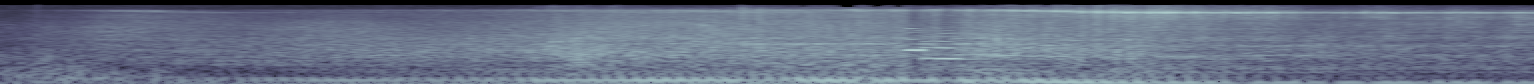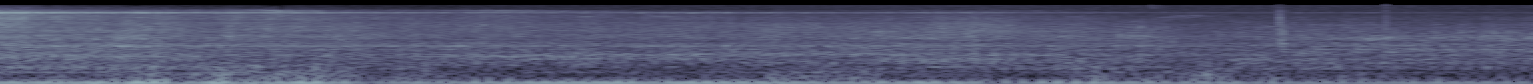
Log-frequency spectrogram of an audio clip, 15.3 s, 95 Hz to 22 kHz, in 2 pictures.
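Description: GM 071 class diesel locomotive running light engine past at speed. The deep drone of its EMD two-stroke V12 is loudest about four to five seconds in, then fades as the locomotive draws away, with a thin high whine above it.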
